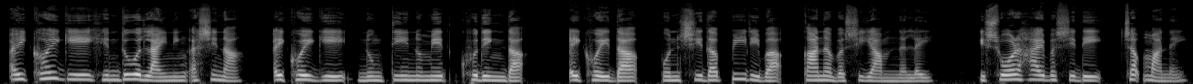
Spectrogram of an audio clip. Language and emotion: Manipuri, neutral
